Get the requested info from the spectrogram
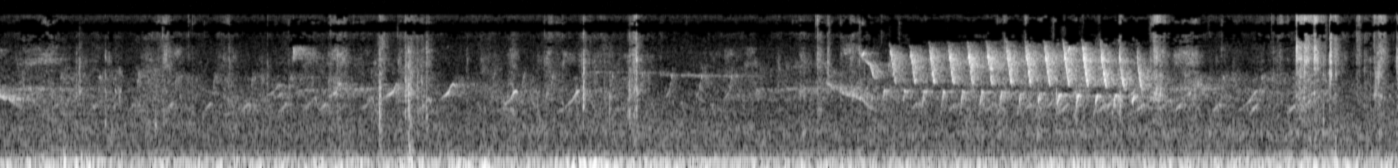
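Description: Outdoor ambience: a steady low rumble with scattered songbird chirps, and past the middle a songbird's fast trill of about nine notes a second lasting a few seconds.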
